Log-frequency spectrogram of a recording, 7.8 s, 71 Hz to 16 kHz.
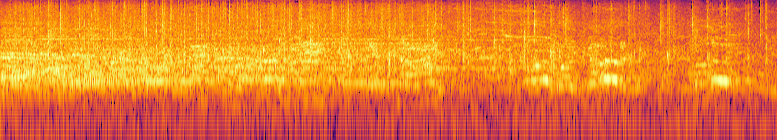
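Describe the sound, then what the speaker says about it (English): Audience applauding and cheering for the winner of a 2013 belly flop contest, sustained dense clapping from a crowd with occasional shouts, steady and loud throughout. "Give them all a big round of applause right there, everybody"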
